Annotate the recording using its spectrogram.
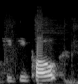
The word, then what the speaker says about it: Titipo: It comes from the Tayo family, and that is how you pronounce it, Titipo.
